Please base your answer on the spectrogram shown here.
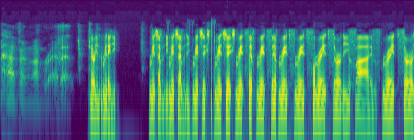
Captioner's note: screen reader speaks quickly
